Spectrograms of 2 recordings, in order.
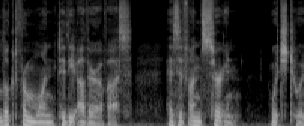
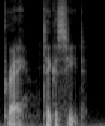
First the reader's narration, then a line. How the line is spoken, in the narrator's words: said Holmes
